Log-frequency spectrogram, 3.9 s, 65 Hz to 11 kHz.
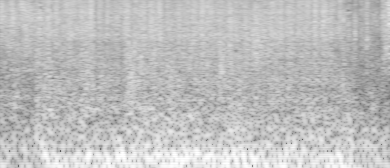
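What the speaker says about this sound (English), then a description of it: "Lots of grenades as well." Grenade blasts in Warhammer 40,000: Inquisitor Martyr, a dense, continuous rumble of overlapping explosions and booms rolling without pause under heavy low-end noise.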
